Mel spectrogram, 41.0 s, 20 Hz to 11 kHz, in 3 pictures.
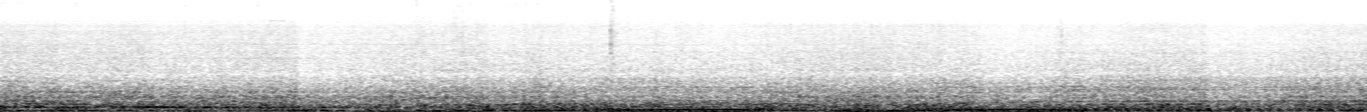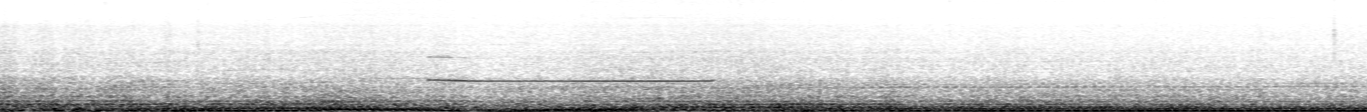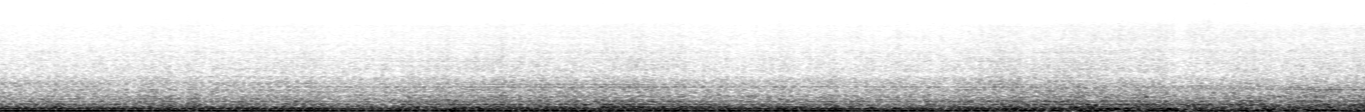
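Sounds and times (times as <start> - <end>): bus diesel engine running: 0.0 - 40.9
turbocharger whistle: 17.0 - 23.1.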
